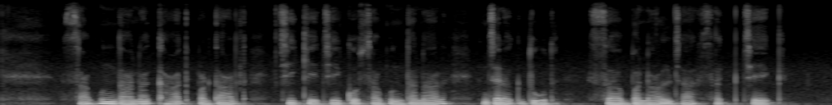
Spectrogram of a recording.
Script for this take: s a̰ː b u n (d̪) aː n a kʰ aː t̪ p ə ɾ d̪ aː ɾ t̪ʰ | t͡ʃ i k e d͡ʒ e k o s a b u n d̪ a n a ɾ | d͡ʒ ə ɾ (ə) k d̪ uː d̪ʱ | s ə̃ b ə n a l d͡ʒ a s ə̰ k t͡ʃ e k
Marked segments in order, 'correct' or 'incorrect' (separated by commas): correct, correct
